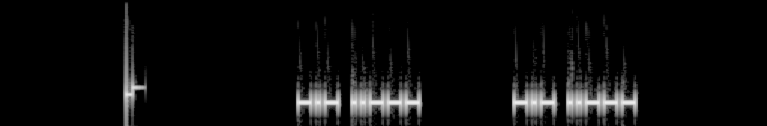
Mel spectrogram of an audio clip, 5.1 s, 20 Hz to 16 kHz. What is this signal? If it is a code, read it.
Morse code, heard as a keyed tone, about 40 wpm, 700 Hz. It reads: K2 K2
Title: USA Call Sign Prefixes - Repeated 2x - 40wpm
